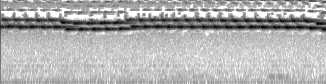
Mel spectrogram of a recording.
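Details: Male Russian wild green canary delivering a continuous high rolling trill, fast and even, with a slight wavering pitch held for the full four seconds, loud and unbroken.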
